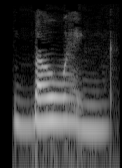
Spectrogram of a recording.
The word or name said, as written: Boeing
